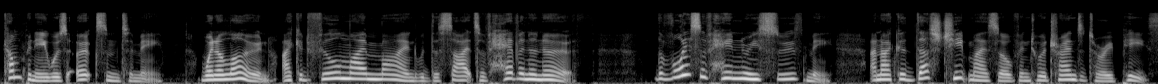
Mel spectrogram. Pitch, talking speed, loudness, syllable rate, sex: 215 Hz, 180 wpm, -17 LUFS, 5.1 syllables/s, female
